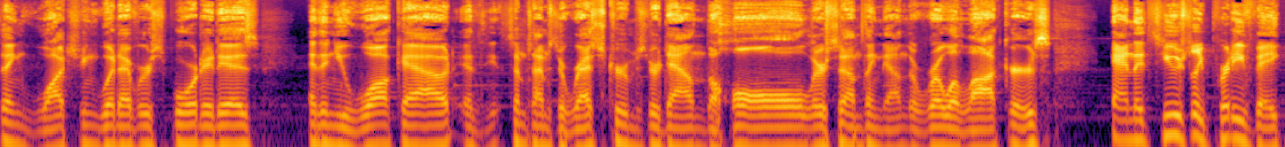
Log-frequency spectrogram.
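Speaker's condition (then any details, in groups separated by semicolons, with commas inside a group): No condition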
